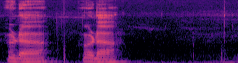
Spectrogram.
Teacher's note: जीभ ऊपर उठकर तुरंत झटके से नीचे गिरती है, उत्क्षिप्त ड़, ड़ा, यह द्विगुण व्यंजन कहलाते हैं या उत्क्षिप्त।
